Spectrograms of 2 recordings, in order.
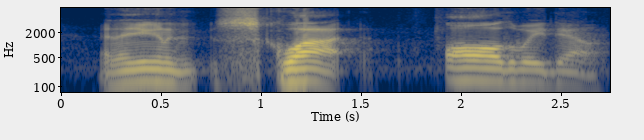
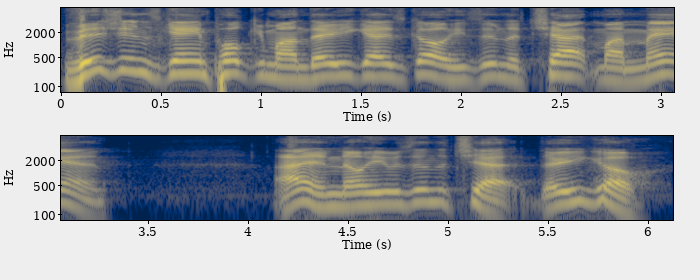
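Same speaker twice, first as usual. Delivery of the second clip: ordinary talk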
